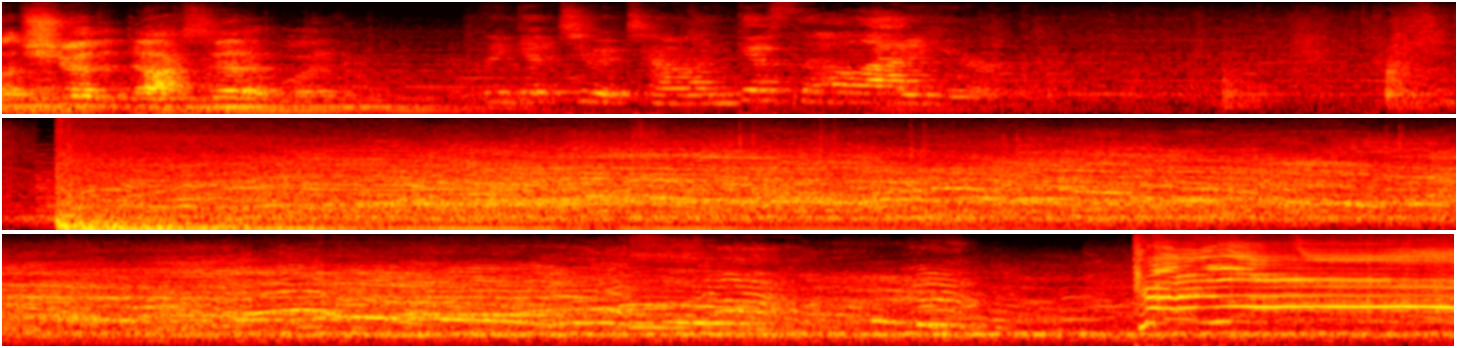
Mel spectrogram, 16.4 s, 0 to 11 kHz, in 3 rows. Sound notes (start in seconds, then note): 5.6 dramatic music; 8.1 people shouting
